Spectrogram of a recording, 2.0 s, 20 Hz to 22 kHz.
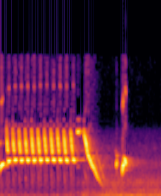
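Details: Trained goldfinch hybrid from 2011, a cage bird, sings a rapid, evenly repeated run of high double notes for about a second, then a long downward-sliding whistle and a brief sharp chirp.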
